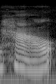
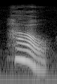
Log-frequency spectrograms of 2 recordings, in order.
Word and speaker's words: 好: it is let's see this character can be pronounced as the third tone how or the fourth tone how how or how let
